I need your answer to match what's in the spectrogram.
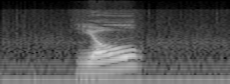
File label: "you", Chinese; post, mail; verb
